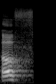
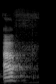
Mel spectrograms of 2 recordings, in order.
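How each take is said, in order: First: The vowel is not a full open a. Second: The vowel is a full open a. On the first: The speaker calls it wrong. "jangan of" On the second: The speaker calls it right. "tapi af idah"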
